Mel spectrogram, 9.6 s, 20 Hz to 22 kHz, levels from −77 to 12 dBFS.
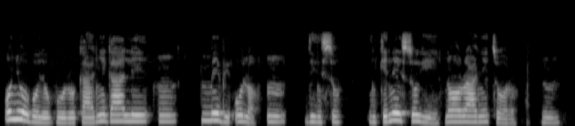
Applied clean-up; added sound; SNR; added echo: none; none; none; none.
